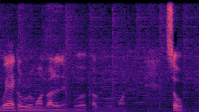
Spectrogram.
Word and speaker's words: WereGarurumon: Were, but I think I pronounce Wa because in the Japanese pronunciation they call it Wa Garurumon, I think. Yeah, but in this case, if you use the original kind of intention where it's werewolf, then it should be Were Garurumon.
